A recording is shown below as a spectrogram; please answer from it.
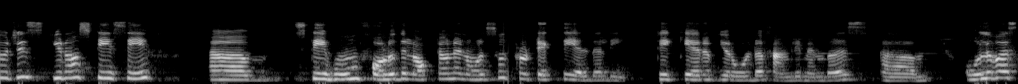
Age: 50-69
